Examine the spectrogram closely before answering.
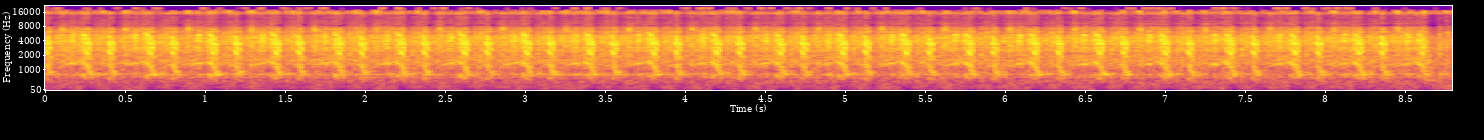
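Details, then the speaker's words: Bike won't start after running out of fuel while remote-started months ago; starter whirs about 2.5 pulses a second with only an occasional pop, fuel pump not engaging or feeding the carbs; owner plans new fuel pump, starter solenoid and battery. "because it um this thing won't feed fuel to the carbs."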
